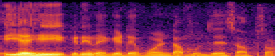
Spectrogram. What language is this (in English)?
Sindhi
